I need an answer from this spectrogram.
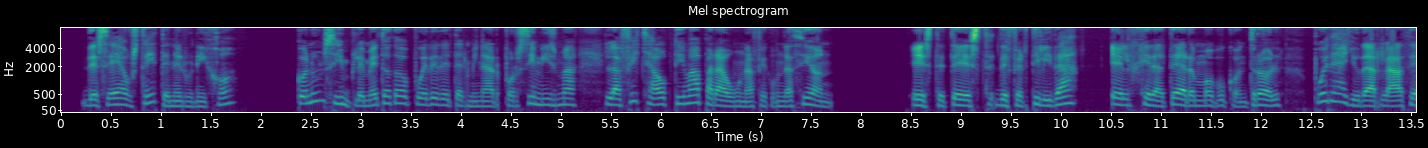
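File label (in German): Spanish Kommentar Freundlich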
